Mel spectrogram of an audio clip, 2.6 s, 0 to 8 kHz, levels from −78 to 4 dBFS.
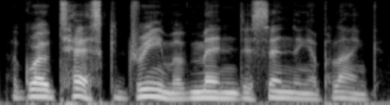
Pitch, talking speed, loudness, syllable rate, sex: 130 Hz, 185 wpm, -17 LUFS, 4.8 syllables/s, male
